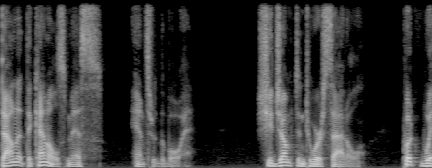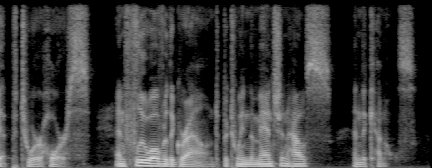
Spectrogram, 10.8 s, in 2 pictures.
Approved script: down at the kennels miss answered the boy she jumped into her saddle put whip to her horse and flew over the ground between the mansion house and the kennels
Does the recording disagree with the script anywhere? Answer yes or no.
no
